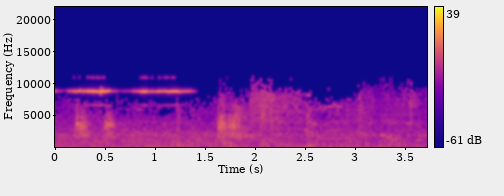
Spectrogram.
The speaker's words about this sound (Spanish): Un autobús escolar para ante él.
